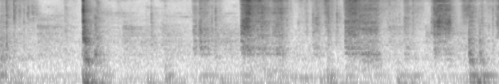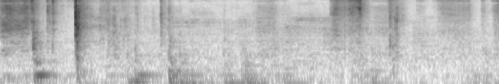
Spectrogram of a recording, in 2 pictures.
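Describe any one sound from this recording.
A knife shaves and scrapes the husk of a coconut.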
